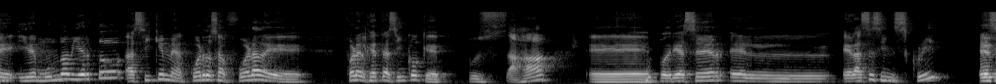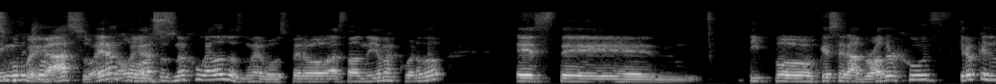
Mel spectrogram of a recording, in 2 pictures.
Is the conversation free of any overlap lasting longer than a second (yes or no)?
no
